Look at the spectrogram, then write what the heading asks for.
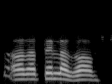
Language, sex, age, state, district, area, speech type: Assamese, female, 45-60, Assam, Barpeta, rural, conversation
